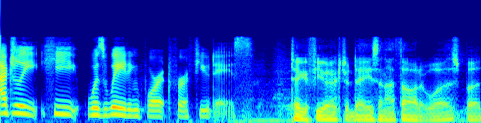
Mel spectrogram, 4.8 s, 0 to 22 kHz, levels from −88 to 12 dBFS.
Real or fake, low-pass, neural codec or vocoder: fake; 7.2 kHz; codec, 16 kHz, 0.9 kbps, LongCat-Audio-Codec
